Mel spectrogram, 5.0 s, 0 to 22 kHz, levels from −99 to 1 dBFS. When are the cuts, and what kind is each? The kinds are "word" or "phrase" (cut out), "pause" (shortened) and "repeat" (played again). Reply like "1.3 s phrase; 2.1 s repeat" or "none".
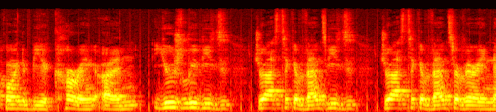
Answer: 1.4 s pause; 3.3 s repeat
